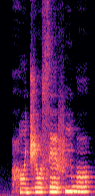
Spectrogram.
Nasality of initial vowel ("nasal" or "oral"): nasal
